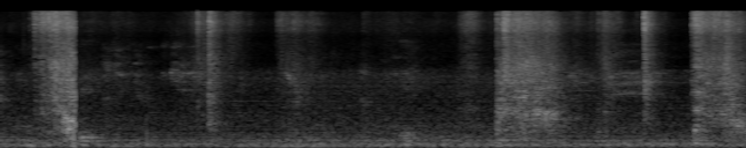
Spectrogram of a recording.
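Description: Wet cement mortar being worked by hand and trowel around the base of a drain pipe: a few short, gritty scraping sounds, one near the start and a cluster from about five seconds in to the end.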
